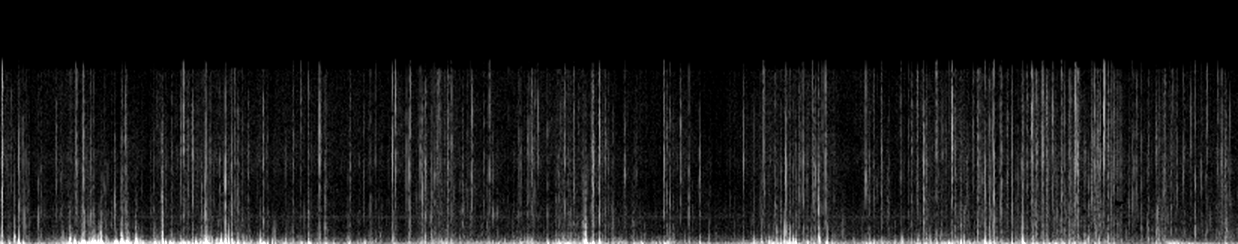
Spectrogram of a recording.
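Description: A thin green-and-white printed plastic bag wrapped around a microphone head is crinkled and scratched with long nails and fingertips. The result is a dense stream of crackling, crunching rustles that are heavy and muffled in the low end. The rustling swells loudest in the first two seconds, then continues in softer, irregular waves.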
